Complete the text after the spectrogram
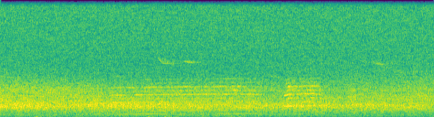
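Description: A steam locomotive's whistle sounds far off.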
